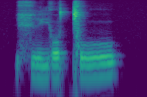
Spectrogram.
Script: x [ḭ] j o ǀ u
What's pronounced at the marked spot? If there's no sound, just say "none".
i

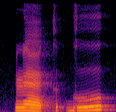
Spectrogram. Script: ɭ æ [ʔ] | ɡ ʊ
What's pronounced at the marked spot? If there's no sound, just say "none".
k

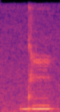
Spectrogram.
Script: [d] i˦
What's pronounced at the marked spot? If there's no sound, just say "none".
d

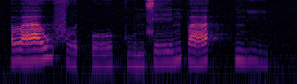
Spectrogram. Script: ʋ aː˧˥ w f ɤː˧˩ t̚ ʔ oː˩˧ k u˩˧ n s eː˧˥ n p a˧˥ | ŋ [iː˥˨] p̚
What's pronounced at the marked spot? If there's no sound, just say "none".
iː˥˨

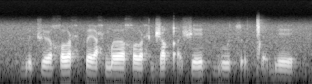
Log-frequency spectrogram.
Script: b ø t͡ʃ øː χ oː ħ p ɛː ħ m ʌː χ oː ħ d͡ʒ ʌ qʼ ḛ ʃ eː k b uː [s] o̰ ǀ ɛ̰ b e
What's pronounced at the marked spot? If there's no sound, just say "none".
t͡s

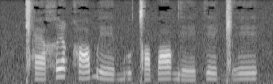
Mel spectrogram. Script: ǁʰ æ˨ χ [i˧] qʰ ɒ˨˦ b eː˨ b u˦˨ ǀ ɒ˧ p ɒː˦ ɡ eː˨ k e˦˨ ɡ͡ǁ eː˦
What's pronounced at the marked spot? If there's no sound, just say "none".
i˧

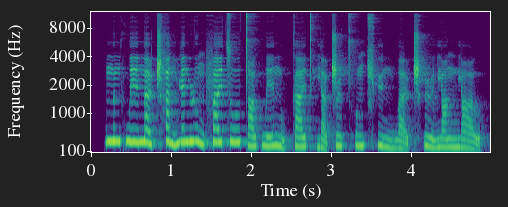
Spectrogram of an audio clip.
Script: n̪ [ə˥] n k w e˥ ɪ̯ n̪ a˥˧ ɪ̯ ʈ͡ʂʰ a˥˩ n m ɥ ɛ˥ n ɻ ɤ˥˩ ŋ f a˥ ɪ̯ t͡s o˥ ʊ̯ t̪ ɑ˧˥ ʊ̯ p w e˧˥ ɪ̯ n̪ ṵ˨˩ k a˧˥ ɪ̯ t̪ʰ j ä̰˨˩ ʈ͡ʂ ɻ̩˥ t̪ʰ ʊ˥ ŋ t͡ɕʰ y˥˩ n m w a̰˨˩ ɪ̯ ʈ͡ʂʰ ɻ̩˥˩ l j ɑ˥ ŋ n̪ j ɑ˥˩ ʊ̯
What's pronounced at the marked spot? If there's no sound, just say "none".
ə˥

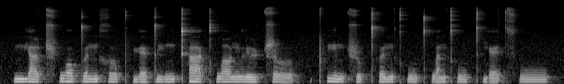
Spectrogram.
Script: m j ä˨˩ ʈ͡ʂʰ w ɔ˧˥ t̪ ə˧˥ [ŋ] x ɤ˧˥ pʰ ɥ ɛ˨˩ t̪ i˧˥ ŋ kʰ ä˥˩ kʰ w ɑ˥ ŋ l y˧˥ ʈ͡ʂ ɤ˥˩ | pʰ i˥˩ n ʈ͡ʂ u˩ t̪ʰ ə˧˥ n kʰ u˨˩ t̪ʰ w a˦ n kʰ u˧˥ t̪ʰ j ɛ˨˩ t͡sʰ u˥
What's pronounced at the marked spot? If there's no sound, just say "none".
n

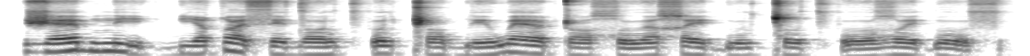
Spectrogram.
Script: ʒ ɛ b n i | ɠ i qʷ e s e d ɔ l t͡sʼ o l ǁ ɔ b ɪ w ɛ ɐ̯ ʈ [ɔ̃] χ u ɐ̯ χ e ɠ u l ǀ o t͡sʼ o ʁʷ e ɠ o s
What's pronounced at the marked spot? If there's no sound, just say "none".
ɔ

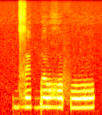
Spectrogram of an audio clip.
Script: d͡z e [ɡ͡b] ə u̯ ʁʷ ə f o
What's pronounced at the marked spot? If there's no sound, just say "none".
ɡ͡b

